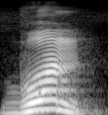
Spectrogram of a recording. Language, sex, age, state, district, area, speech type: Kashmiri, male, 45-60, Jammu and Kashmir, Kulgam, rural, read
